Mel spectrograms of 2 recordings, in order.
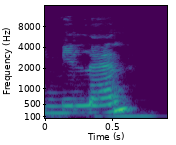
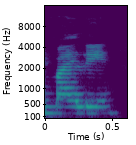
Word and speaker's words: Milen: about me is that my name is actually milen this is how you pronounce my name but in the UK everyone calls me milin so I just go with it so either my or mil I don't really mind so number two I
